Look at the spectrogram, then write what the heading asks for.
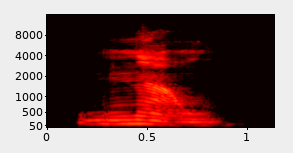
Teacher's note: Y nuevamente me quedo con esa U corta en vez de la W.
